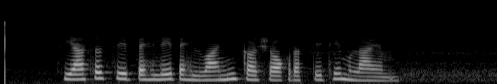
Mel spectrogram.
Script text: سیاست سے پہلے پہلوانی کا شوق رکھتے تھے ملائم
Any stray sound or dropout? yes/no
no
